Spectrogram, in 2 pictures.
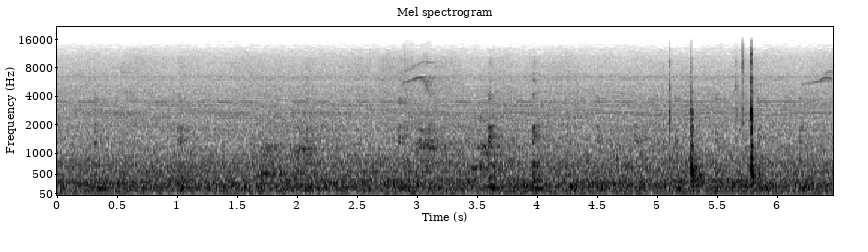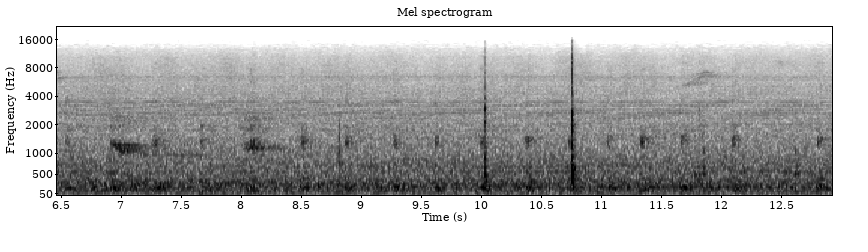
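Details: Low, steady roaring of howler monkeys near a Brazilian backyard, a dense rumbling chorus throughout, with scattered short bird notes and a few sharp knocks.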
